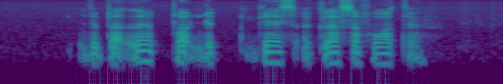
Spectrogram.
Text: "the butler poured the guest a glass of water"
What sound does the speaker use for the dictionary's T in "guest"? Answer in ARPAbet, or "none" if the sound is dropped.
none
